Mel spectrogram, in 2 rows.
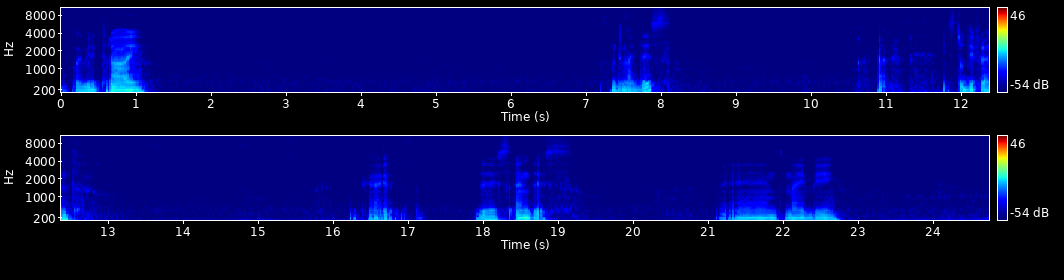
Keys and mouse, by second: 8.2 click, 8.5 click, 11.3 ctrl+z, 11.5 ctrl+z, 12.5 click, 16.7 click, 18.7 click, 18.9 click, 19.1 click.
